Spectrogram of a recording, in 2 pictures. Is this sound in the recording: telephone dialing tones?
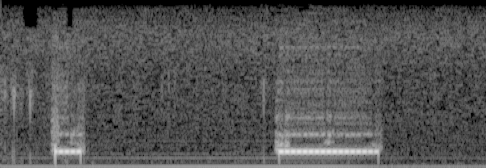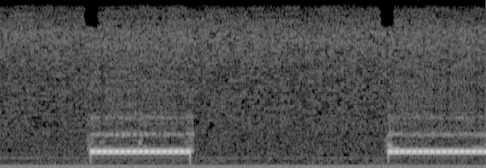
yes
